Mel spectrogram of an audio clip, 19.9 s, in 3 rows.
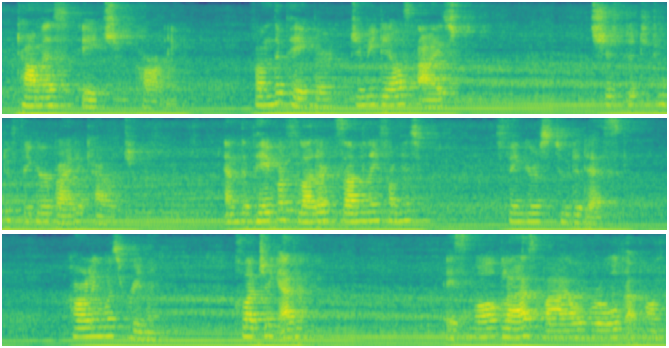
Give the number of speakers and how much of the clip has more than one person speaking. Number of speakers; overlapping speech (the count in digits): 1, no overlap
